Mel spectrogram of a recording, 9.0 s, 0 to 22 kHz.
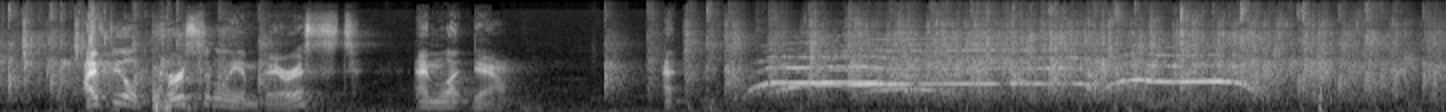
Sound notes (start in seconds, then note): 4.5 audience cheers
